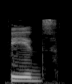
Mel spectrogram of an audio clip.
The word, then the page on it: feeds: British English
